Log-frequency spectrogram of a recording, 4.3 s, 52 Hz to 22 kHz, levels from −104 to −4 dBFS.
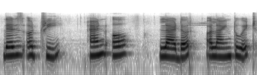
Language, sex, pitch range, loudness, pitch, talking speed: English, female, 235-260 Hz, -16 LUFS, 250 Hz, 140 wpm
